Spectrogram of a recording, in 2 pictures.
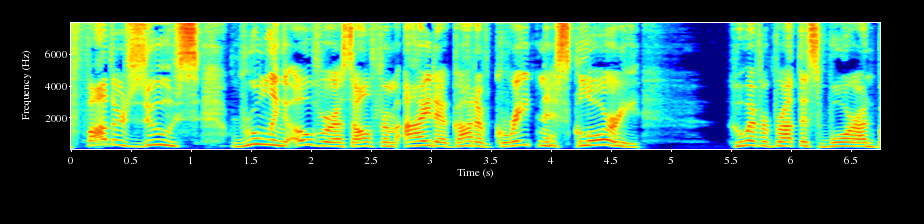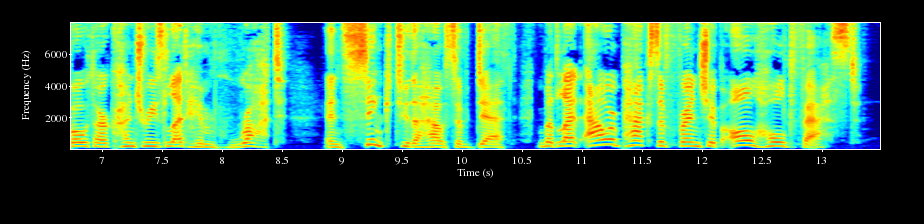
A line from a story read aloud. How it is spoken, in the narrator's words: some Trojan or Achaean pleading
